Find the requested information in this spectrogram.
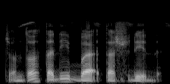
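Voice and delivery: ordinary delivery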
